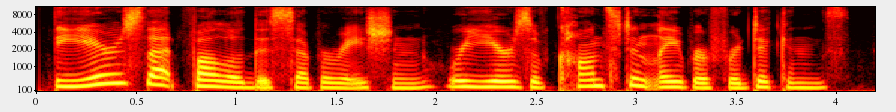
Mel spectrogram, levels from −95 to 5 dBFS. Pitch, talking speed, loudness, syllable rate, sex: 220 Hz, 185 wpm, -18 LUFS, 5.6 syllables/s, female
